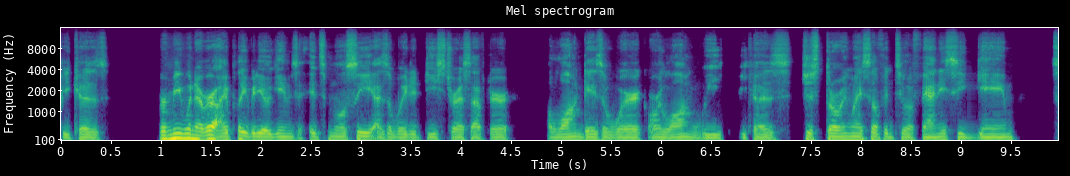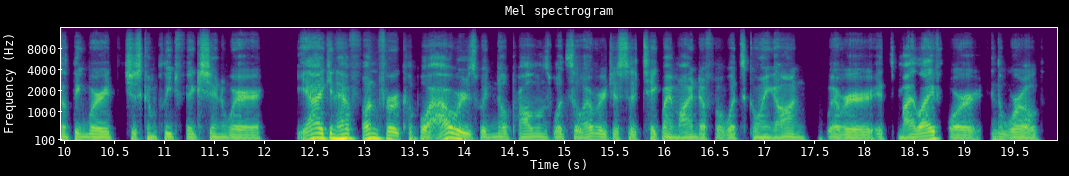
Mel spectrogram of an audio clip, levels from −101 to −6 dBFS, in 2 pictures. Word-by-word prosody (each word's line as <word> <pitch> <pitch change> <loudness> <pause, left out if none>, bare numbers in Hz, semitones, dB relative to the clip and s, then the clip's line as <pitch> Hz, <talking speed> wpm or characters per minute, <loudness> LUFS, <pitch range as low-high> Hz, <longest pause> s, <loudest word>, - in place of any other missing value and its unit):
because, 90 0 -3 0.5
for 125 - +5
me, 145 +4 +10
whenever 130 -3 +8
I 105 +1 +1
play 115 +3 +1
video 105 -1 +2
games, 100 0 -3
it's 105 +1 -5
mostly 105 +2 0
as 90 - -4
a - - -3
way 95 +1 -2
to 90 -1 -4
destress 90 0 -4
after 85 0 -3 0.3
a 85 - -7
long 95 +2 -1
days 95 0 -1
of 90 - -2
work, 85 0 0
or 90 - -3
a 90 - -1
long 90 0 -2
week, 85 -1 -3
because 90 -1 -4
just - - -2
throwing 100 -1 +1
myself 105 +1 -1
into 95 -1 -4
a 85 - -4
fantasy 95 +2 -1
game, 90 +1 -2 0.4
something 95 -3 -3
where 95 -1 +3
it's 90 - -4
just - - -1
complete 95 -3 -3
fiction 95 0 -2
where, 85 -2 0 0.3
yeah, 130 +6 +2
I 160 - +7
can 145 0 +6
have 135 0 +9
fun 140 +3 +5
for 125 -3 +2
a - - -2
couple 130 +2 -3
hours 130 - +3
with 95 -2 -3
no 100 +2 -3
problems 95 -1 -5
whatsoever, 95 +1 -3
just 90 0 -4
to 90 - -4
take 95 +3 -5
my 95 - 0
mind 85 +1 -2
off 85 - -7
of 85 - -5
what's 85 0 -4
going 85 -2 -3
on, 90 0 -3 0.2
whether 85 -2 +1
it's - - -7
my 80 +2 0
life, 115 +6 +2
or 85 0 -1
in 100 - -7
the 100 - -3
world. 85 +1 -2
95 Hz, 215 wpm, -23 LUFS, 90-100 Hz, 0.5 s, me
